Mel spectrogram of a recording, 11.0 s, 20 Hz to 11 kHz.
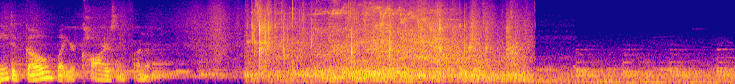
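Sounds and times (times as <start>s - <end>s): quiet background music: 0.0s - 11.0s
fabric duvet rustling: 1.5s - 8.0s.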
